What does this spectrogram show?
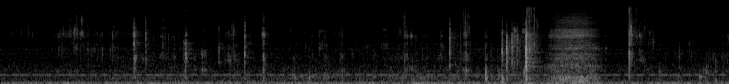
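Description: Close-up chewing of a big bite of a Flamin' Hot Cheetos–coated sope: scattered wet mouth clicks and small chewing sounds, with a louder stretch about five seconds in, over a faint steady hum.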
